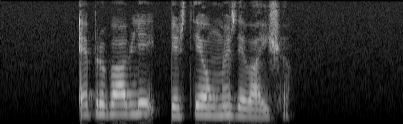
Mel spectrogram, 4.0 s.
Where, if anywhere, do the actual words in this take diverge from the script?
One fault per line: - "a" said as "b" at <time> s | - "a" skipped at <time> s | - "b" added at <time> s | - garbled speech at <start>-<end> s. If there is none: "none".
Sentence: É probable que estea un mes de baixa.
none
